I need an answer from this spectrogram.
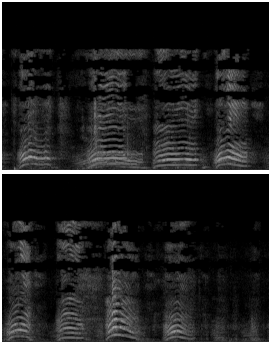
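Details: Clumber Spaniel puppies aged five days whine in a clear series of about eight arched, rising-then-falling squeals spaced under a second apart, each strongly harmonic and fairly loud.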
